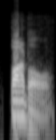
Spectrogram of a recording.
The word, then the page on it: bobble: American English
